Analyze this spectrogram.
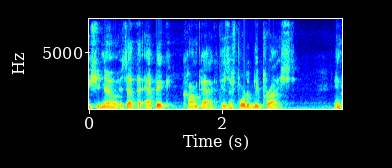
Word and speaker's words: Epoch: It's actually pronounced Epic, and the first thing you should know is that the Epic Compact is affordably priced.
